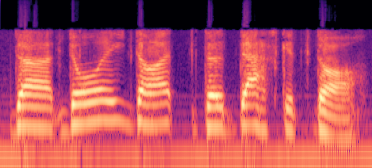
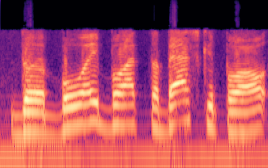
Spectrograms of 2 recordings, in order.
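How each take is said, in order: First: The b sounds are pronounced as d. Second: The b sounds are pronounced as b.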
